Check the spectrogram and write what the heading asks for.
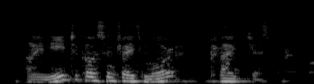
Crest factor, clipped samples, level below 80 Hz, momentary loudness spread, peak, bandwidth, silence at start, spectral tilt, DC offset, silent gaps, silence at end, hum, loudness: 16 dB; under 0.1%; -72 dBFS; 17 LU; -20 dBFS; 8 kHz; 0.25 s; -7.5 dB/octave; under 0.1%; none; 0.25 s; none; -35 LUFS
